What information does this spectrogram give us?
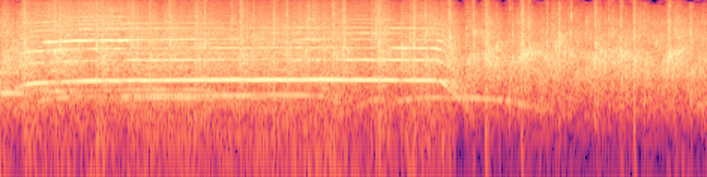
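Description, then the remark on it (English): An audience at a reading at Skylight applauds its readers steadily with dense, loud clapping, joined by cheers and a couple of sustained high whistles over the first three seconds before the clapping carries on alone. “All right, one last round of applause for all of our readers in Skylight.”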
